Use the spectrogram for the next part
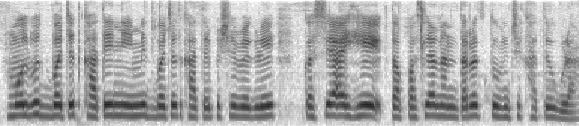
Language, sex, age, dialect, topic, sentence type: Marathi, female, 25-30, Varhadi, banking, statement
